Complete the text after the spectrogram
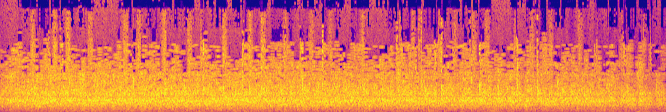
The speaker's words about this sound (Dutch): En ik vraag u, dames en heren, hem met een mooi applaus te waarderen.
